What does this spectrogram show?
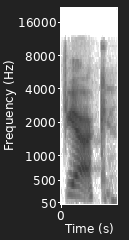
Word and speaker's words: Björk: well, I can tell that the Björk is actually pronounced Björk, so you have to do it again now.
